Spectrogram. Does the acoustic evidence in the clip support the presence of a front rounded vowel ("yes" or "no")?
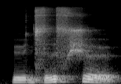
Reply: yes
